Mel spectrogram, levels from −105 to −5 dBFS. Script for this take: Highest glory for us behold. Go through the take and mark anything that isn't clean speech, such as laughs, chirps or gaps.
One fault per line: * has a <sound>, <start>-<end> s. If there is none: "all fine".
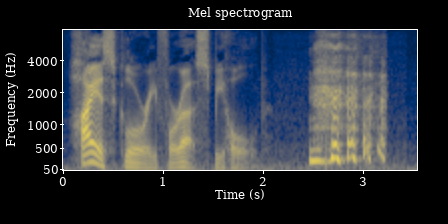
* has a laugh, 2.4-3.2 s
